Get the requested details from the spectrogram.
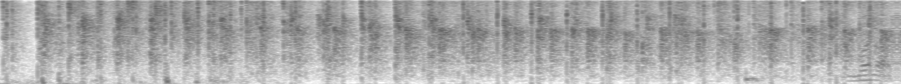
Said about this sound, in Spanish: Y un aplauso.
